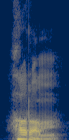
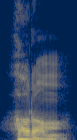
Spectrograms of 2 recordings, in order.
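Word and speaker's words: هرم: Haram. Haram. Haram. Which means a pyramid. As you see here, we have the letter H controlled by fata. So that's why we pronounced it as h haram hood hood.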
